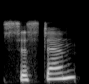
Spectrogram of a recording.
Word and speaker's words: Cissden: Is made by, I'm going to say it's pronounced Sisden, C-I-S-S-D-E-N.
